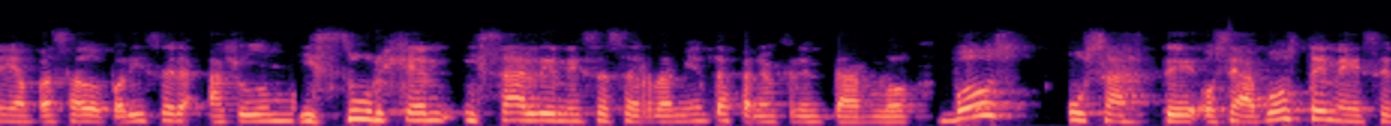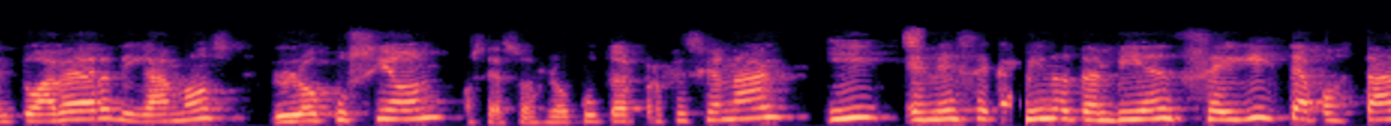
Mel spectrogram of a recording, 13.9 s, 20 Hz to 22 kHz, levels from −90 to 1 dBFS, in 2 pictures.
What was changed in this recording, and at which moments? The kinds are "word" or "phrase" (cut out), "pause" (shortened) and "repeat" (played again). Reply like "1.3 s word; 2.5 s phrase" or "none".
1.4 s word; 4.6 s pause; 8.2 s pause; 11.0 s pause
